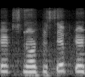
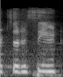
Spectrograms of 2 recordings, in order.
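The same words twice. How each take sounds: First: "receipt" with an audible p, "ri-SIPT"; short i and a sounded p in "receipt"; wrong "receipt". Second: "receipt" with the p silent, "ri-SEET"; correct "receipt". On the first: ("receipt" को "रिसिप्ट" बोलें) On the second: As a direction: drop the p in "receipt", long ee. ("receipt" को "रिसीट" बोलें) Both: Shown as a demonstration. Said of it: "पी silent होता है".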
